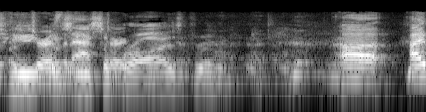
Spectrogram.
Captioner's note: laughter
